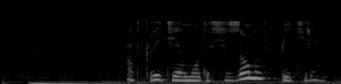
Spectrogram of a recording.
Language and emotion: Russian, neutral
